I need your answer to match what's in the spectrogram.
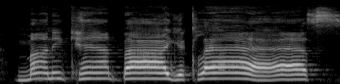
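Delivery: loud, slow, put-on grand-dame drawl. Reading out a line just found, sounding like the Countess. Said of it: "You sound like the Countess with your voice".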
